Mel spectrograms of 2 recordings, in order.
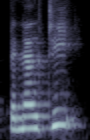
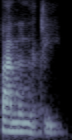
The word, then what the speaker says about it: penalty: establishes establishes not establishes penal penalty not penalty and what's in dinner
